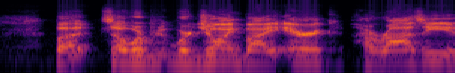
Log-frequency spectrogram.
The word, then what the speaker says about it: Eric Harazi: But so we're joined by Eric Harazi. Is that how you say it, Eric? Correct. Yeah. Yeah, Eric Harazi.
